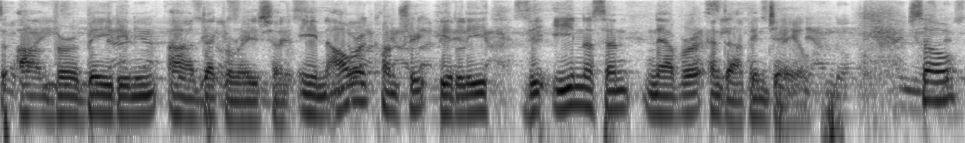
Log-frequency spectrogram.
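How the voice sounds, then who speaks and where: Low-voiced man interpreting, voices murmuring behind. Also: creaky. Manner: halting, phrase-by-phrase delivery with rephrasing. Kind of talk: live interpreted academic conference talk.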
